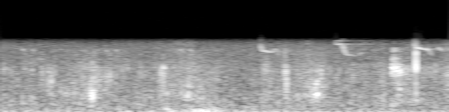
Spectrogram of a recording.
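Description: Footsteps on a dirt track through tall grass, with grass brushing and rustling in irregular swishes.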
